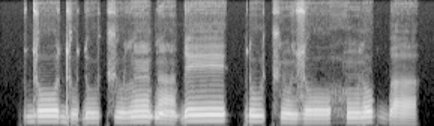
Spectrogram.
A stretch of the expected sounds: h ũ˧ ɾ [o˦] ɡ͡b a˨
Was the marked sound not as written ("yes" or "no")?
no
